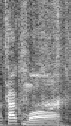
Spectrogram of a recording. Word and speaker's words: Tecmo: 托库摩，对，这个它的发音是 Tecmo，所以大家一般就叫它托库摩。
